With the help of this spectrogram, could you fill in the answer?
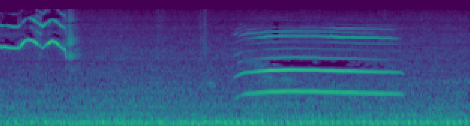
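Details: Female baby monkey crying loudly, imploring her mother to come and nurse her, possibly unwell; a short wavering high squeal, then a longer steady whistled cry with a slight fall, over low rumbling background noise.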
